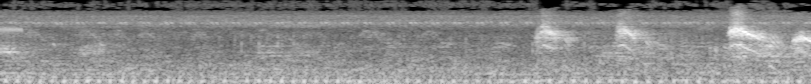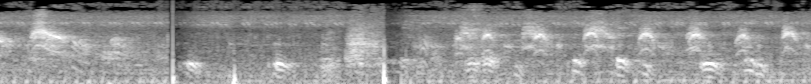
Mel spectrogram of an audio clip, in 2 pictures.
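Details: Spotted owlet in a community bird conservation area in Wakema township, Ayeyarwady Region, Myanmar, gives a run of harsh, squeaky chirps that drop in pitch, several per second, over a low hum with a couple of sharp clicks.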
